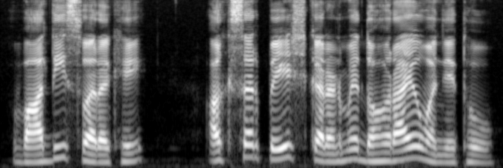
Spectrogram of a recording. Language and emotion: Sindhi, neutral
